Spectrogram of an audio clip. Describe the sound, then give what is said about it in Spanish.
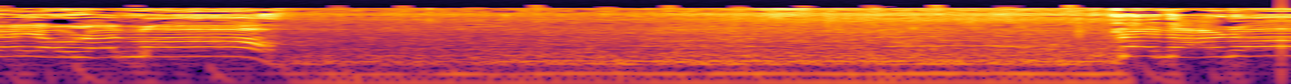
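A police motorcycle engine drones steadily as it rides through floodwater in areas near Beijing, China, searching for missing people after heavy rains, with a broad rushing, splashing wash over the low motor hum. Brief voices speak just before and after. “Va la policía recorriendo en moto zonas próximas a Pekín, con una moto que casi parece un barco, buscando a los cientos de desaparecidos.”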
